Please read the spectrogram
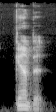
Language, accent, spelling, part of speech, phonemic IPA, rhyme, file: English, US, gambit, noun / verb, /ˈɡæmbɪt/, -æmbɪt, En-us-gambit.ogg
- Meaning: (noun) 1. An opening in chess in which material is sacrificed to gain an advantage 2. Any ploy or stratagem 3. A remark intended to open a conversation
